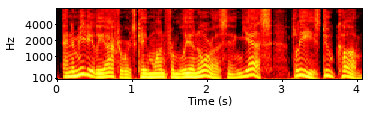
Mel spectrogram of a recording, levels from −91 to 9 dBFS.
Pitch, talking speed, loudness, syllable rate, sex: 165 Hz, 175 wpm, -14 LUFS, 6.0 syllables/s, male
